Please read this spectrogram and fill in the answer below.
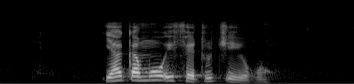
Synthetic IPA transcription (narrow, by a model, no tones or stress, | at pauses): jakʼamoɪfɛtʼʊt͡ʃʼɪːɣʊ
